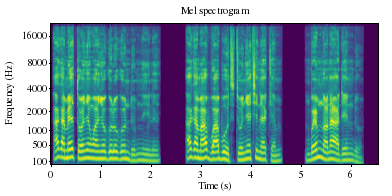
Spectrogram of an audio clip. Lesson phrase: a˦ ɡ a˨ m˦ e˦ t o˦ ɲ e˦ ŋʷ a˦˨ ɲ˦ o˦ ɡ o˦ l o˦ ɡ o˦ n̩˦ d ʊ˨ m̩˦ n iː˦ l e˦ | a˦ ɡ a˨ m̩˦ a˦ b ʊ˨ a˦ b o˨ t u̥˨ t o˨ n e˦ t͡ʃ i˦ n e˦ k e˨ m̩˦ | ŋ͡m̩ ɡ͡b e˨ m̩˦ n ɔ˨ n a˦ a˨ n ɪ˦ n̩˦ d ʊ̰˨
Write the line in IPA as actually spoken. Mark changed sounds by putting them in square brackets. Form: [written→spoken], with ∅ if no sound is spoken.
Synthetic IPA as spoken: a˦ ɡ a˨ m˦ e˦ t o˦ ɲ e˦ ŋʷ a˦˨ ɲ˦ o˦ ɡ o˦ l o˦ ɡ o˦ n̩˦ d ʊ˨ m̩˦ n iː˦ l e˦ | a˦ ɡ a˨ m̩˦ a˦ b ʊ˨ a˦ b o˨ t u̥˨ t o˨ [n→ɲ] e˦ t͡ʃ i˦ n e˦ k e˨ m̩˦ | ŋ͡m̩ ɡ͡b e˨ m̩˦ n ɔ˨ n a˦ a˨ [n→d] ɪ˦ n̩˦ d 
